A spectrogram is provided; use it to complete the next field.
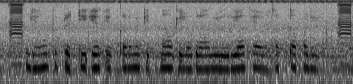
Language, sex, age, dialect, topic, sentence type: Bhojpuri, female, 18-24, Western, agriculture, question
